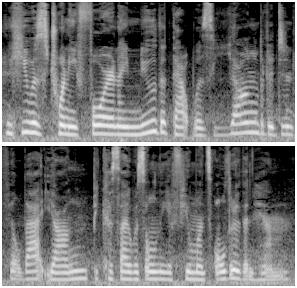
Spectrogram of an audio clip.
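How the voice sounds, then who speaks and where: A woman in her thirties speaking slowly and softly in a reflective personal monologue, her voice raspy from crying. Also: mid-range voice, fairly even intonation, a little hiss or hum. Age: 30s. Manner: slow, soft-spoken, halting with pauses.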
